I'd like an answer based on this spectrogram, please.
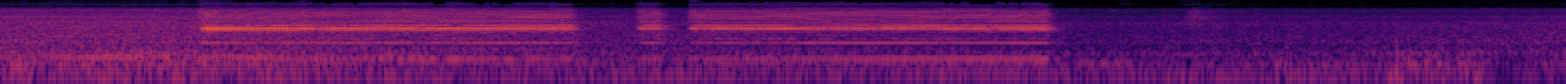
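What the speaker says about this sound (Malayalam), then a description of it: "ഹോണടിക്കാതെ ഇറങ്ങിപ്പോകാനേ പറ്റത്തില്ല." A bus horn honking on a narrow mountain ghat road during the descent, one long sustained blare over the droning engine and road noise, followed by a short second toot.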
